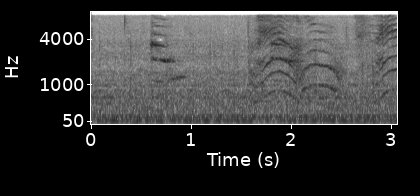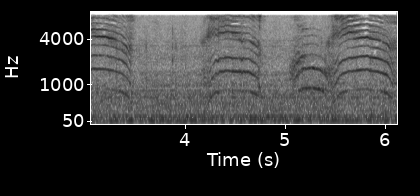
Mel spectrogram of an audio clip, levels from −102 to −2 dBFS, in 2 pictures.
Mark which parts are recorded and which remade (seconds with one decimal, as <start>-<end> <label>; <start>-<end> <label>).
0.0-2.3 recorded; 2.3-2.8 remade; 2.8-6.1 recorded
